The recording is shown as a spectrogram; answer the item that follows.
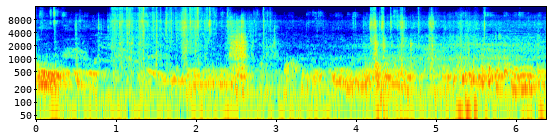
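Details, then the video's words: Low, soft pigeon coos rise and fall through a run of gurgling phrases, broken by occasional sharp clicks and rustling, possibly wing or feet noise. "Real pigeon sound"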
